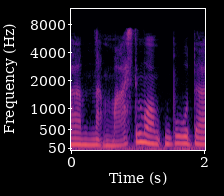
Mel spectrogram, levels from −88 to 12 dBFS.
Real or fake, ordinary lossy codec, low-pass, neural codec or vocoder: real; AAC, 48 kbps; 7.2 kHz; none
